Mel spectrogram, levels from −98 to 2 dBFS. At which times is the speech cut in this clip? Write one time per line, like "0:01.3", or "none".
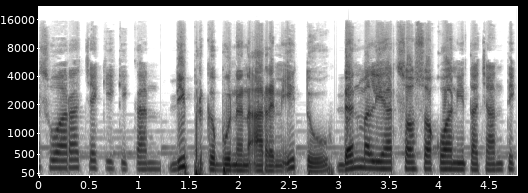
0:01.2
0:02.9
